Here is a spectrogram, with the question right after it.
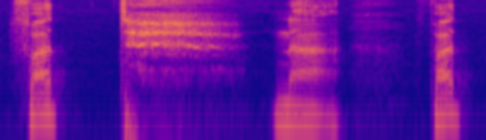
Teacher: Jadi desisan ta sama ha tetap dialirkan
